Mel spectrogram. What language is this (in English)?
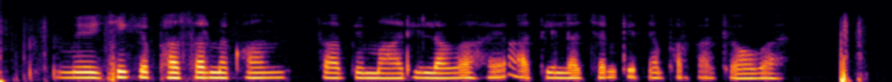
Magahi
